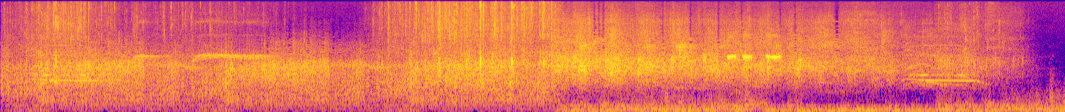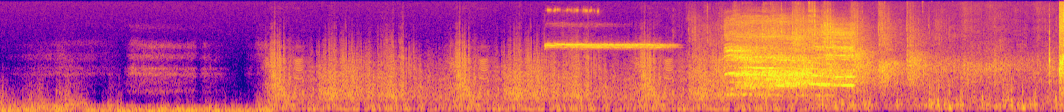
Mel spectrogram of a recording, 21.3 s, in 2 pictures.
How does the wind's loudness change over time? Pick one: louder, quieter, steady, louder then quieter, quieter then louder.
quieter then louder.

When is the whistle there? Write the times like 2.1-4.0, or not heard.
1.3-2.6, 7.2-7.8, 16.1-17.5.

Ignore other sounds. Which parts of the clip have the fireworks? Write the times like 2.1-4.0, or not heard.
not heard.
